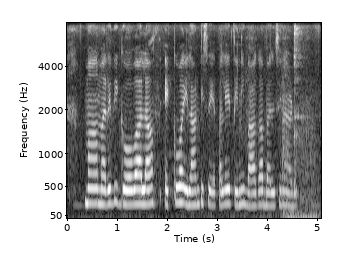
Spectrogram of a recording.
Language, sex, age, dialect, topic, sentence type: Telugu, female, 18-24, Southern, agriculture, statement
